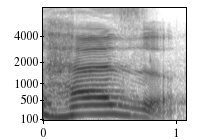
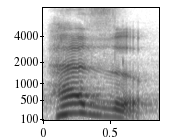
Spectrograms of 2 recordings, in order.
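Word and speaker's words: الهزل: Berikutnya, wa ma huwa bil hazl. Wa ma matobi'i huwa bil alif lam qamariyah hazl. Sama tadi dengan fasl ya, hazl. Jangan haz ya. Kalau cuman haz itu berarti kita menghilangkan satu huruf di dalam Al-Qur'an.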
